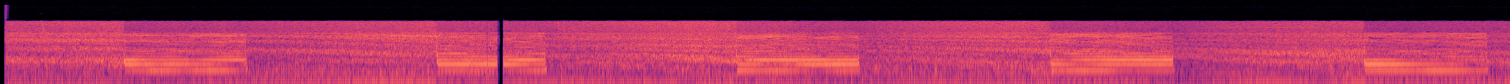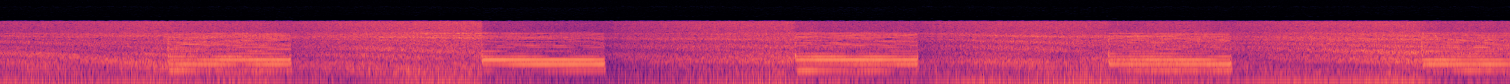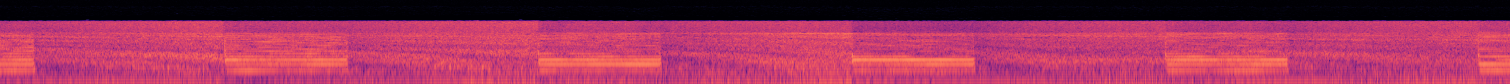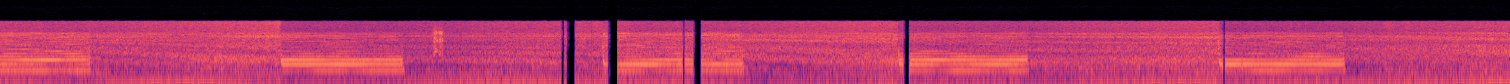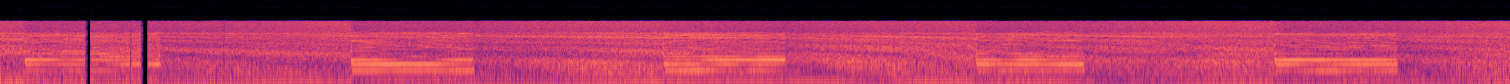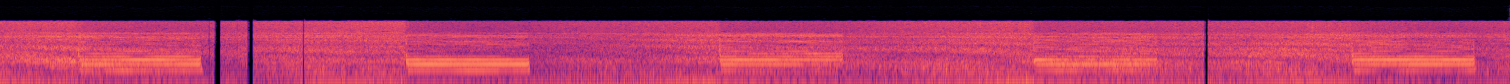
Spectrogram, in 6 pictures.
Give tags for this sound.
bending; Broadcast; circuit; famous; FM; lo-fi; media; noise; radio; russian; Sound-Effects

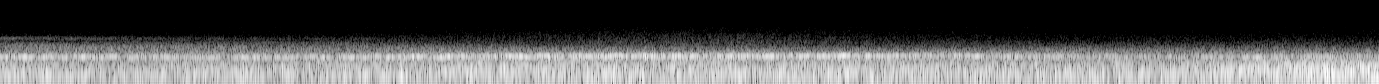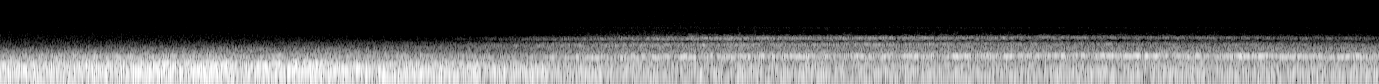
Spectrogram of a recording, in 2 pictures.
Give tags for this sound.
loop; relax; galaxy

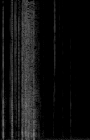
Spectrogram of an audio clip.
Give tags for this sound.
outdoor; winter; crack; sheet; step; foot; ice

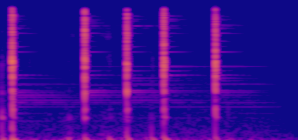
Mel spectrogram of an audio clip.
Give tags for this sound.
box; click; music; music-box; tick; winding; wind-up

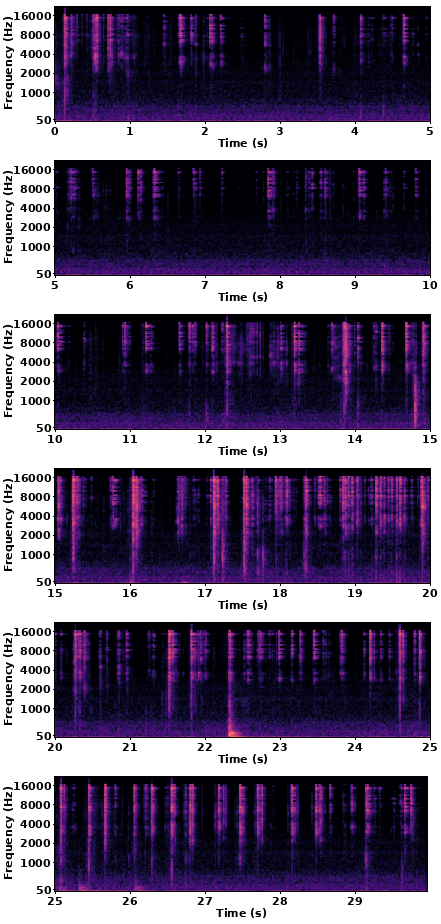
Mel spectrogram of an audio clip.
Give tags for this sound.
belt; clang; clank; foley; handling; jangle; metal; metallic

